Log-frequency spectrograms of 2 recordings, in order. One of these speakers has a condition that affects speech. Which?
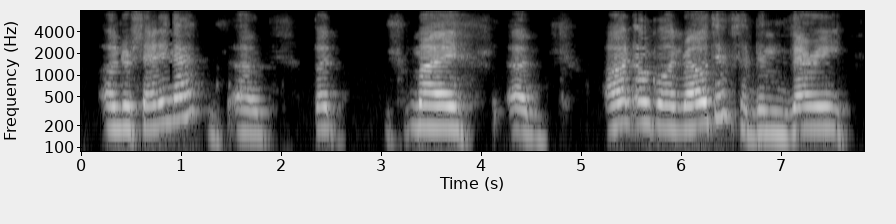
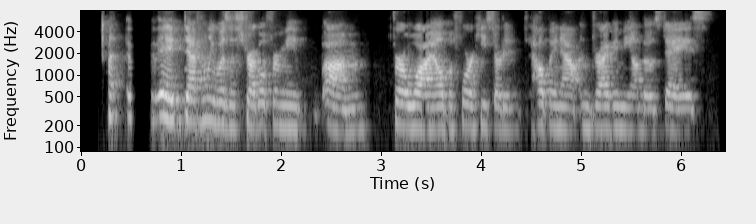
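The first: cerebral palsy; physical therapy in childhood.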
